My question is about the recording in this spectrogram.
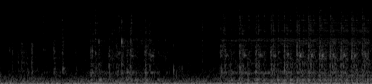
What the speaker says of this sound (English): And then we're going to stitch through those layers.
